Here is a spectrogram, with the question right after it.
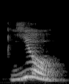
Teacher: Es interesante tener en cuenta que en las regiones del norte de nuestro país, las personas pronuncian la Y y la doble L o la L como la I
